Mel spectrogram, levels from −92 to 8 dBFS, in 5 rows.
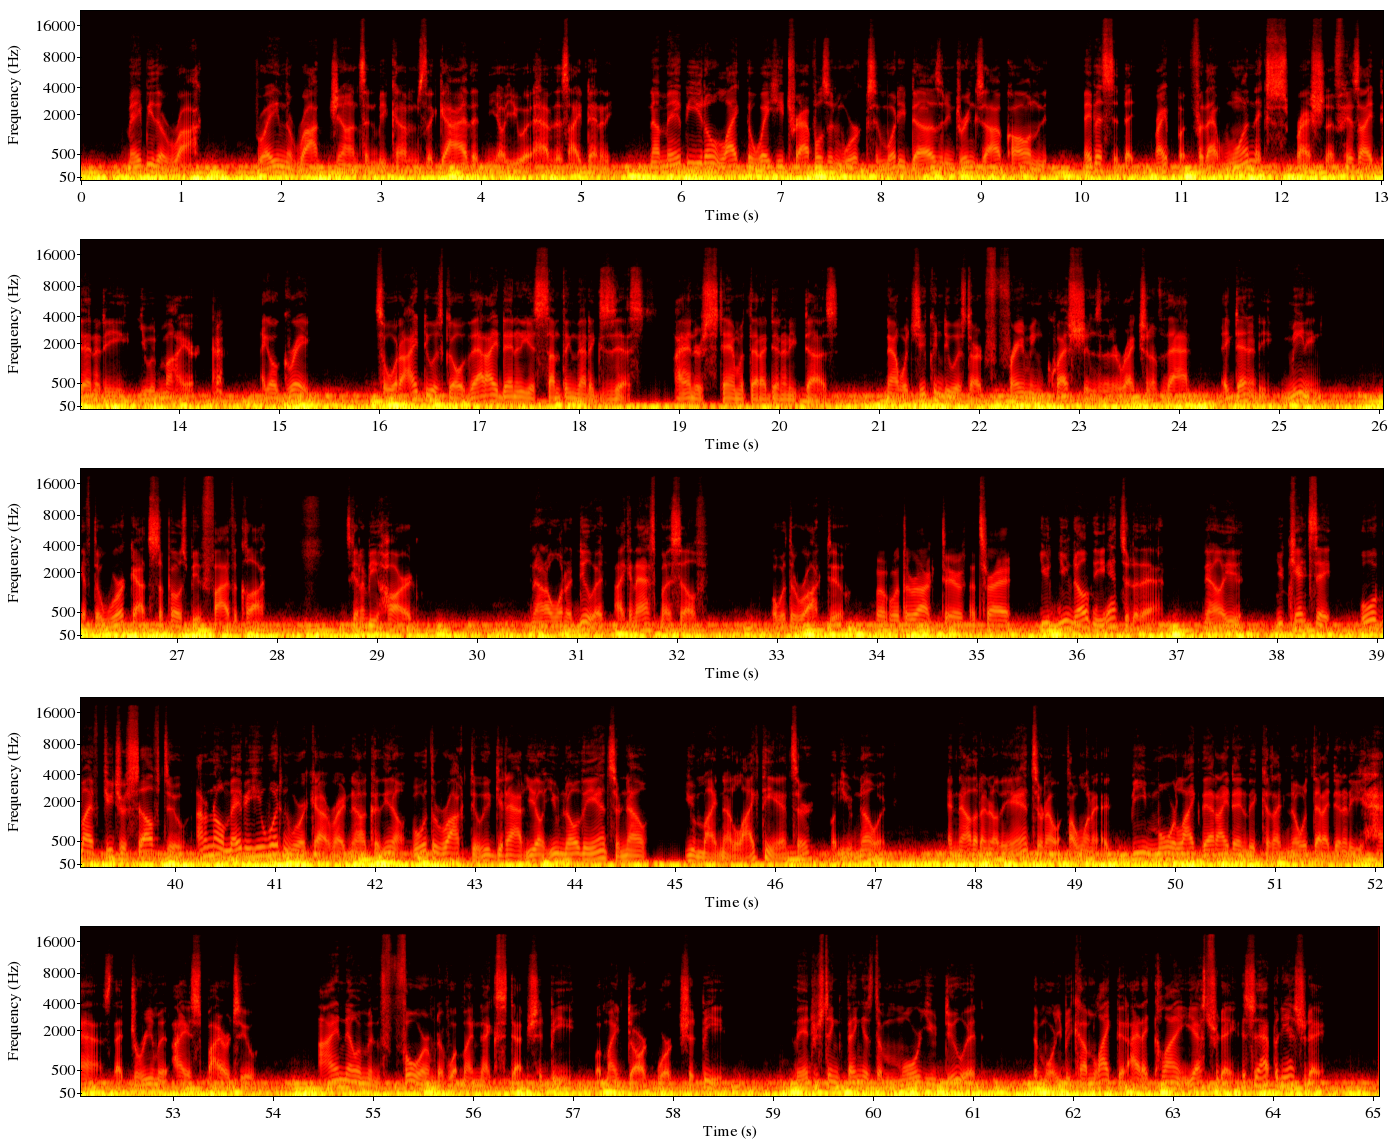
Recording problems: low rumble; loud; throughout; 4 dB below the speech

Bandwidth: 18.5 kHz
